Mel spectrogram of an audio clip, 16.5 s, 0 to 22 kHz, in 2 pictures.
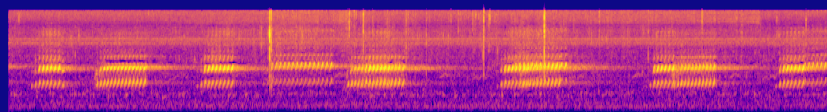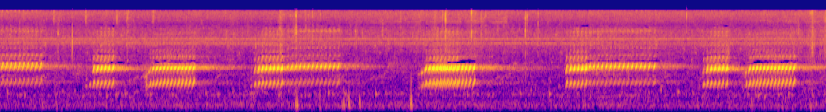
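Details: Eastern gray treefrog (Hyla versicolor) calling in spring 2013 in Rothrock Forest, Pennsylvania: loud, pulsed musical trills about a second long, repeated steadily every second or so, with slight overlap suggesting more than one caller.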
